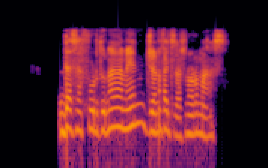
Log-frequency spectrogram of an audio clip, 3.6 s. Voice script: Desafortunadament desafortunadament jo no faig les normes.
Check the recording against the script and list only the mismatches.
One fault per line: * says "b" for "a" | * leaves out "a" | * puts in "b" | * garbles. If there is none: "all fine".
* leaves out "desafortunadament"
